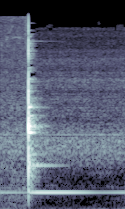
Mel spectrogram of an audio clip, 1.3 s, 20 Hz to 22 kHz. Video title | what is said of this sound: Laminate Sample #30: 6mm (0.25") Infused Carbon "Tooling" Plate | that's carbon lots of carbon not much resin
